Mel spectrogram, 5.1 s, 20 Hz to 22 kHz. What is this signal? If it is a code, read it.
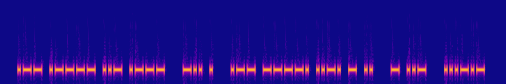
Morse code, heard as a keyed tone, about 45 wpm, 700 Hz. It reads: W1UJ DE W9FTI TU <SK>
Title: Practice QSO - Exchange 4 - Ending - 45wpm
